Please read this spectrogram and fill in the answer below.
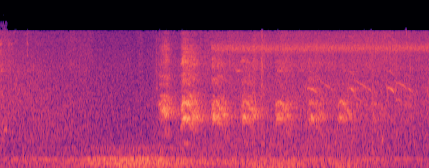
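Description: A bird calling about eight times in quick succession from about three seconds in, with short falling chirps near the end, over a low steady drone.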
